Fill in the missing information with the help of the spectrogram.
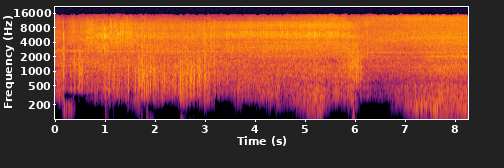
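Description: A vehicle running along a road in traffic: a steady rushing noise with a few dull thumps.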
